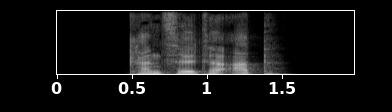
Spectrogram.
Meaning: inflection of abkanzeln: 1. first/third-person singular preterite 2. first/third-person singular subjunctive II
- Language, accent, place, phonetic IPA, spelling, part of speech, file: German, Germany, Berlin, [ˌkant͡sl̩tə ˈap], kanzelte ab, verb, De-kanzelte ab.ogg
